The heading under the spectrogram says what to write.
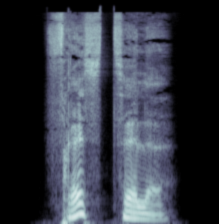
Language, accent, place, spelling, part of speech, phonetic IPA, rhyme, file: German, Germany, Berlin, Fresszelle, noun, [ˈfʁɛsˌt͡sɛlə], -ɛst͡sɛlə, De-Fresszelle.ogg
- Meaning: macrophage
